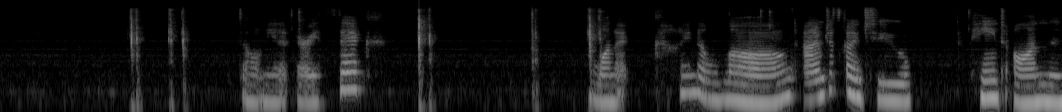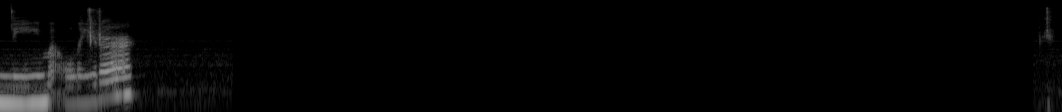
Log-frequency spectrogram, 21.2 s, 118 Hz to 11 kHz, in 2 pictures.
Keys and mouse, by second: 1.4 s, 4.2 s, 9.5 middle click, 10.0-11.6 drag, 11.6 s, 15.1-15.7 middle drag, 16.4-17.8 middle drag, 17.8 click, 18.6 middle click, 19.1 click, 20.1 KP_1.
